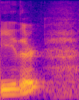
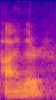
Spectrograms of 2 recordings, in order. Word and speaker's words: either: I hope they're not either. I could also say either. Remember, I used two different pronunciations there.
